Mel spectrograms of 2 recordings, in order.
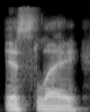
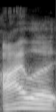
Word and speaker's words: Islay: and visit uh Isla on paper it looks like islay and I've heard it pronounced that way but I assure you that it is Isla I stopped watching the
